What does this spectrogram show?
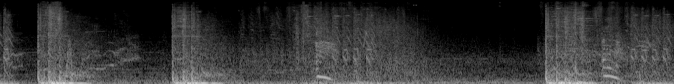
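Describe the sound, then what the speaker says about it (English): A 3-round burst sniper rifle fires in the Mass Effect 2 video game, with loud sharp bursts separated by pauses, alongside in-game ambience and effects. "Oh, I see. 3-round burst. Okay. Ooh, I don't know if I like this sniper."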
